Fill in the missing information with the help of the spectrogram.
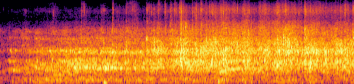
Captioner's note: laughter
